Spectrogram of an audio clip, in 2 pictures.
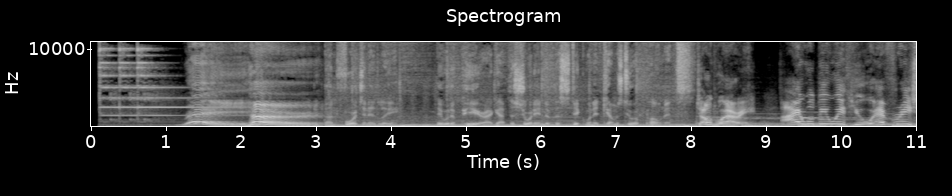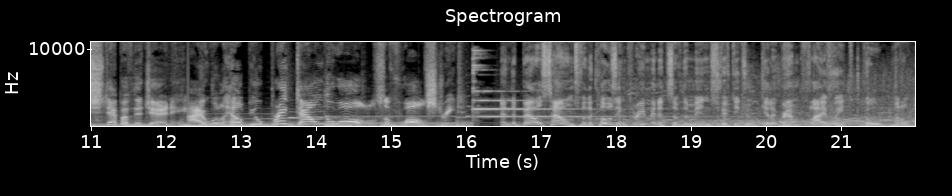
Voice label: Character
